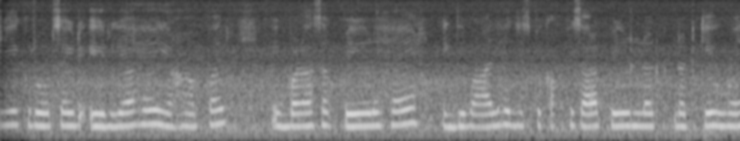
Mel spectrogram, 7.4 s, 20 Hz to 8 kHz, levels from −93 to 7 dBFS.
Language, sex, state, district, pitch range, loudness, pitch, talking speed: Hindi, female, Uttar Pradesh, Lucknow, 235-255 Hz, -16 LUFS, 240 Hz, 185 wpm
